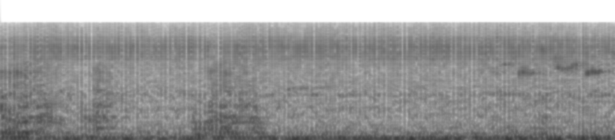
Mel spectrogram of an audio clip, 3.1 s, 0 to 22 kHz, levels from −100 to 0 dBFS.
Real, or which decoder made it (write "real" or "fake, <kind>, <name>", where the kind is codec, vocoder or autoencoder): fake, vocoder, BigVGAN v2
